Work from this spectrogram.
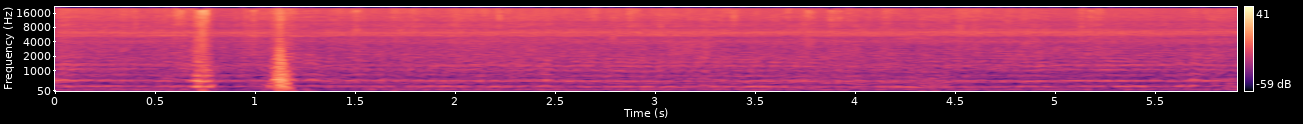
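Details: Honey bees humming in an apiary: a steady low drone throughout, with two loud sharp knocks near the start, then an unbroken buzzing hum.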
